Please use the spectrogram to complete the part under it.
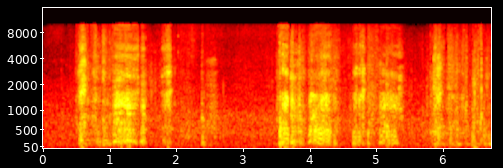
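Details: A small West Highland White Terrier on watch-dog duty, letting out harsh, noisy bursts of barking and growling in irregular clusters separated by short pauses.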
